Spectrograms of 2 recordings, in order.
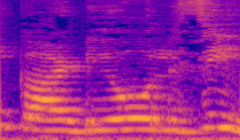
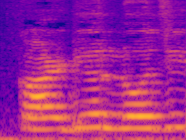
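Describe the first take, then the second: First: कार्डियोलॉजी as car-di-OL-jee; corrected pronunciation. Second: कार्डियोलॉजी as cardio-LOH-jee; mispronounced कार्डियोलॉजी. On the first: (कार्डियोलॉजी को कार्डियोल-जी बोलकर) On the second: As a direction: keep लॉजी a separate unit in कार्डियोलॉजी. (कार्डियोलॉजी को कार्डियो-लोजी तोड़कर) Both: Shown as a demonstration. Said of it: "कार्डियोलॉजी नहीं".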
